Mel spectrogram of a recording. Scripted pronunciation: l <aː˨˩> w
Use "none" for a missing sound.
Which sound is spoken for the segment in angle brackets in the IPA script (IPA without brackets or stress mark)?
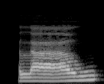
aː˨˥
